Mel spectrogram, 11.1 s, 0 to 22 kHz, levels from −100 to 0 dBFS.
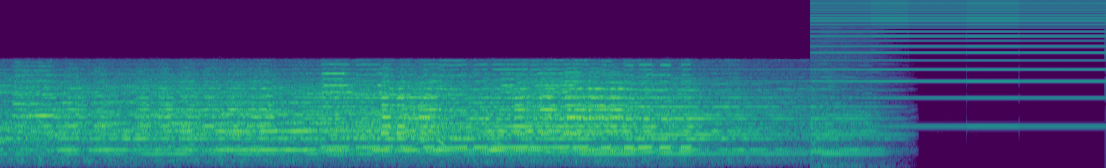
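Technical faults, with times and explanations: Throughout: USB whine. A fixed-pitch whine runs under the whole clip. Its series is built on 1 kHz, the rate of the USB bus's 1 ms frames. The strongest component sits high, at 14 kHz, so it reads as a thin, piercing tone. It is roughly 20 dB below the wanted sound. The bus pulls current in a steady rhythm each frame. That ripple leaks through the power or ground path into the audio.
0.0 to 8.11 s: input switched to a poorer device. For this stretch the sound is band-limited, with nothing above 5 kHz. It sounds dull and boxy. It is also about 10 dB quieter and carries its own background noise, roughly 30 dB below the signal. At 8.11 s the full bandwidth returns with no gap. This is likely the system moving from a narrower, noisier input to a better one mid-recording.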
